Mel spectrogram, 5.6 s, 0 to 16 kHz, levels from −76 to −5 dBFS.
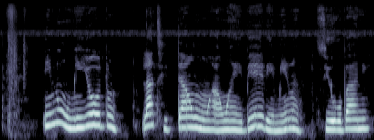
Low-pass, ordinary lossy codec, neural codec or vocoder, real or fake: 14.4 kHz; none; vocoder, 44.1 kHz, 128 mel bands every 512 samples, BigVGAN v2; fake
